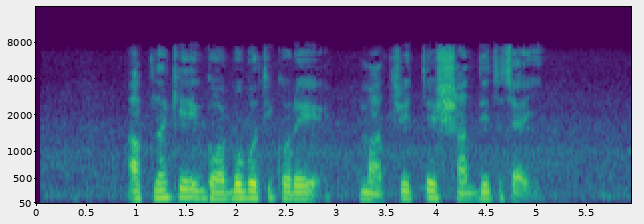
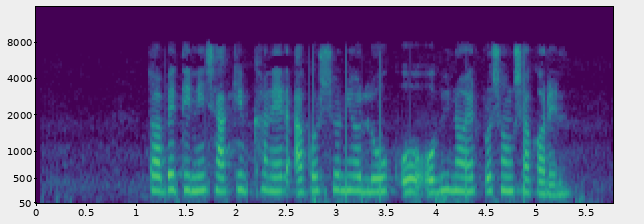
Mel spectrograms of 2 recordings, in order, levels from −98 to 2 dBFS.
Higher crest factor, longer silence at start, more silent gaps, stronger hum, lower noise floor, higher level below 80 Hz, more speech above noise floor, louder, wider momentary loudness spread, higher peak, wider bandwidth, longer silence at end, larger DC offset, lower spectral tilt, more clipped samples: about the same, 20 dB vs 18 dB; second, 0.9 s vs 1.15 s; neither; neither; second, -54 dBFS vs -69 dBFS; about the same, -58 dBFS vs -62 dBFS; about the same, 34 dB vs 37 dB; first, -21 LUFS vs -32 LUFS; first, 10 LU vs 4 LU; first, -2 dBFS vs -14 dBFS; about the same, 7.8 kHz vs 8 kHz; first, 1 s vs 0.35 s; neither; first, -6.5 dB/octave vs -4 dB/octave; neither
